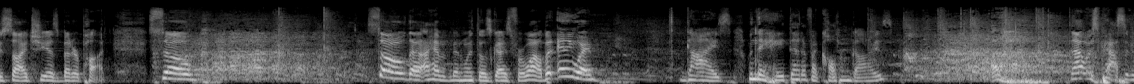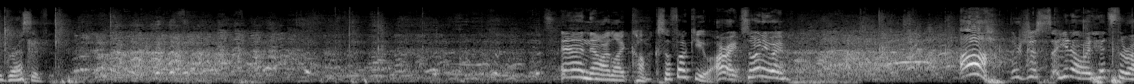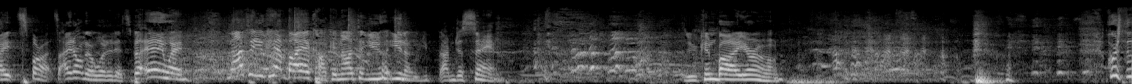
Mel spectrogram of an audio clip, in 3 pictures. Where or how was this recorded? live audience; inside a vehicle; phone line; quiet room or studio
live audience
